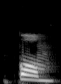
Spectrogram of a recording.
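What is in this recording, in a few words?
"пом", Komi, female; kpv; audio dict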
